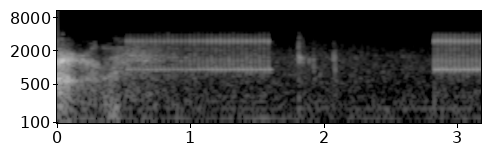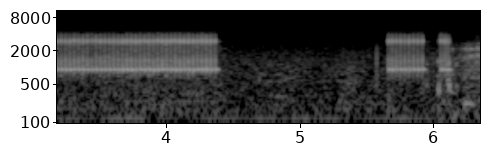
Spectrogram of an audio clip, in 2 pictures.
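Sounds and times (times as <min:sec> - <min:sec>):
telephone ringback tone on a call line: 0:00.6 - 0:01.7, 0:02.8 - 0:04.5, 0:05.6 - 0:06.2.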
